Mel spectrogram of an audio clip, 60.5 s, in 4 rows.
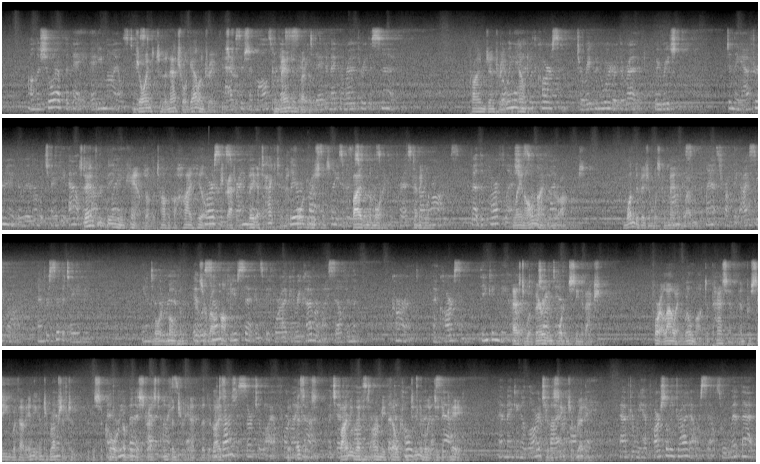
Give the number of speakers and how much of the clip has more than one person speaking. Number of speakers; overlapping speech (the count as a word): two, about 36%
